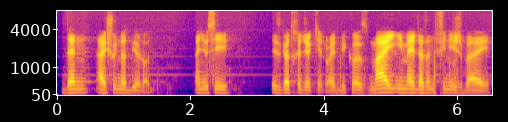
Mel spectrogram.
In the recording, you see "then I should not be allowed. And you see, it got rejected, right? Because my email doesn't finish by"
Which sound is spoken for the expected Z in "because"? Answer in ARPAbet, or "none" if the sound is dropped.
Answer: Z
